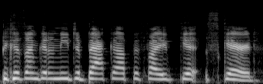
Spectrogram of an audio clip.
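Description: A woman's voice: high-pitched, brisk, dull audio. A woman in her thirties, a mom filming a family vlog, short of breath and nervously talking herself through a cramped cardboard tunnel, with the camera held close to her face. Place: inside a small cardboard tunnel. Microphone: handheld camera close to face.

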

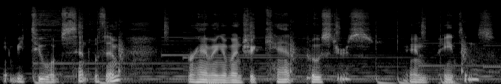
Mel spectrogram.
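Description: Man, lively pitch, creaky voice, musing out loud, casual game streamer, music behind. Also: normal speed. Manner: musing, thinking aloud. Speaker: game streamer reviewing indie games. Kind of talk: casual gameplay commentary.

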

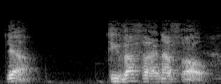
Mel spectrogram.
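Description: An actor playing an officious, testy police inspector with a formal manner, in German film dubbing. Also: male voice, mid-range voice, expressive, takes it slowly, lo-fi sound. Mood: businesslike. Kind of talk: dubbed classic crime film dialogue.

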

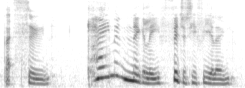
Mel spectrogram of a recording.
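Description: Animated, unhurried New woman reading aloud. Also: on the low side, slight background noise. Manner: drawn-out, playful emphasis with hushed moments. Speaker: picture-book reader. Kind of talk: expressive children's story reading. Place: small furnished room at home.

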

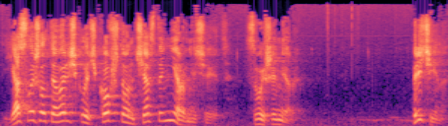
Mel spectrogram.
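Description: An actor playing a courteous, businesslike Red Army commander in a radio drama, probing with authority. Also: male voice, high-pitched, huge pitch swings, heavily acted. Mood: probing, approving. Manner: brisk, questioning, authoritative.

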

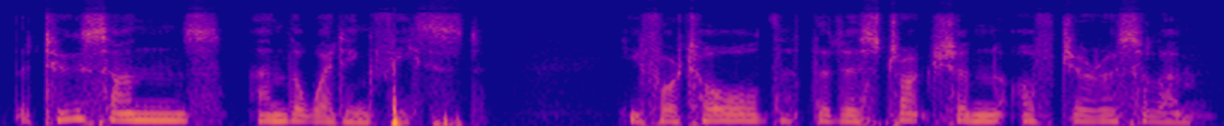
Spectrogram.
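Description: A man, a church minister, reading a welcome, scripture and prayers in a solemn, measured, deliberate manner. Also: a little high, a little mellow, no room sound, muffled recording. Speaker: church minister leading an online service.

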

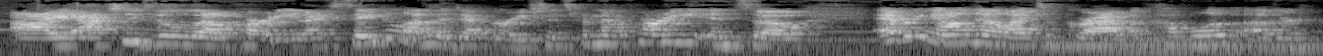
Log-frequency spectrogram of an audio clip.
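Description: A woman in her thirties chatting casually about her shopping haul, bubbly and quick to laugh, recorded in a home kitchen. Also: on the high side, lively intonation, recorded from a distance, noisy background. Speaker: vlogger. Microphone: camera across the room. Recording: roomy kitchen, voice from off-mic, music behind.

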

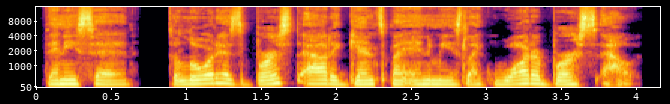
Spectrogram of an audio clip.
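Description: Female reader for audio Bible: lowish, husky voice, measured delivery, dry close sound. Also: steady tone, darkish tone, no echo. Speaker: podcast host, scripture reader. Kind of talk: scripted audio Bible reading.

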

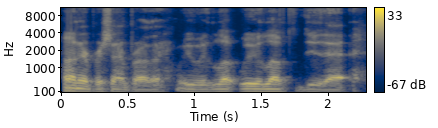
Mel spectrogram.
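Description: A man in his thirties co-hosting a casual car livestream from a living room, chatting to viewers with lots of fillers and friendly shout-outs. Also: deep voice, fairly even intonation, fast. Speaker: car channel co-host reading live chat.

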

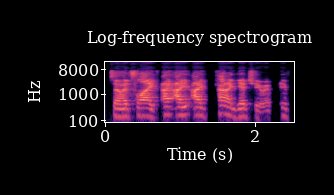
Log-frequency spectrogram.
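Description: A man's voice: on the high side, brisk, sharp tone. A middle-aged man hosting an interview, chatting casually over a video call. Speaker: interviewer, show host. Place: indoor room on a video call. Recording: slightly dull video-call audio.

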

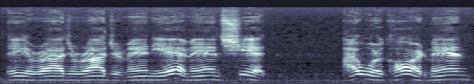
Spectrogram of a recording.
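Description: A man's voice: mid-range voice, steady tone, takes it slowly. A man chatting casually in CB radio slang, often repeating his phrases. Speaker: CB radio operator. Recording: distant mic, noisy radio hiss.

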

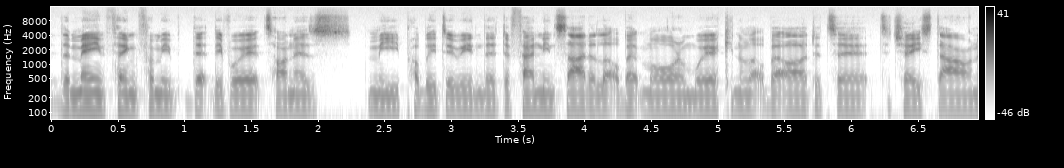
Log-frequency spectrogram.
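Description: A young footballer speaks in a low, very level voice that barely rises or falls. His tone is smooth and clear, close on a handheld mic with little room sound. He talks modestly, with plenty of fillers. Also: no echo. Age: young adult. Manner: relaxed, modest, many fillers and restarts. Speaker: footballer after a match. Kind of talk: post-match interview. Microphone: handheld interview mic.

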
